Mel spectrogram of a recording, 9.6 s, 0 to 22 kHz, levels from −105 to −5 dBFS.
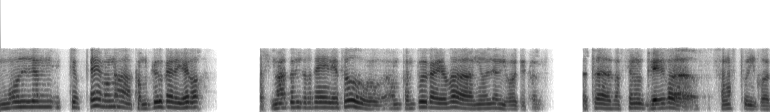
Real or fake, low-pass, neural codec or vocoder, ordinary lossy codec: fake; 3.6 kHz; codec, 24 kHz, 0.9 kbps, WavTokenizer, medium music audio release; none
